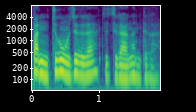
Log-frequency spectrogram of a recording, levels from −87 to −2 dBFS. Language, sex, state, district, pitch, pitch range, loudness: Wancho, male, Arunachal Pradesh, Longding, 130 Hz, 120-150 Hz, -18 LUFS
